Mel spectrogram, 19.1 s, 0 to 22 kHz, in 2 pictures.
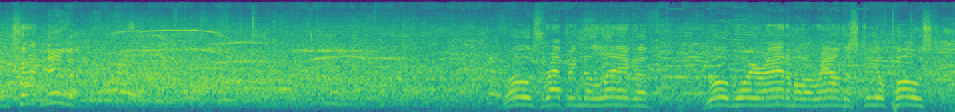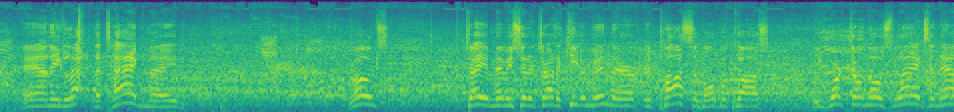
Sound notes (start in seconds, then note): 0.7 crowd shout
